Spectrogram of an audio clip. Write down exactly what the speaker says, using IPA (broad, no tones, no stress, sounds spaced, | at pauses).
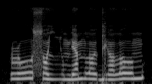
ɭ oː s ɔ lʲ ʎ o m ɾʲ ɑ m lˠ ʏː ɡ j œ lˠ oː m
